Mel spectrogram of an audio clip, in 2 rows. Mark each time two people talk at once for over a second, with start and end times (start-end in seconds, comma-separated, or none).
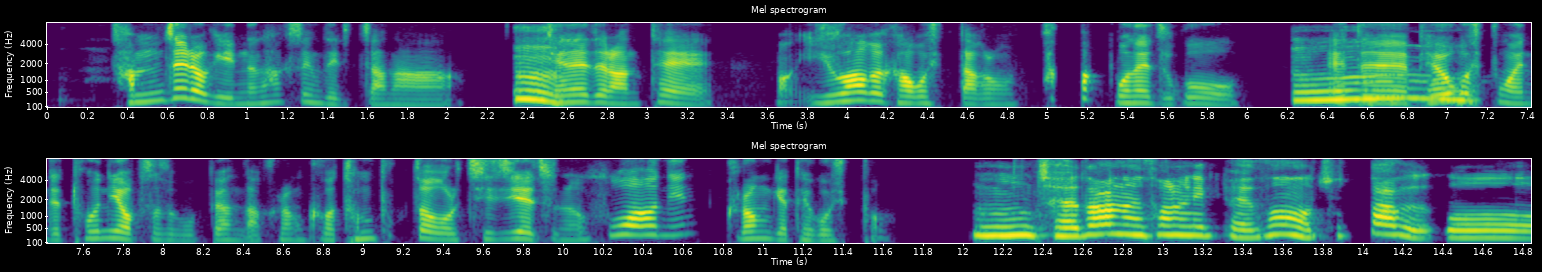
none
